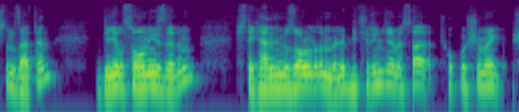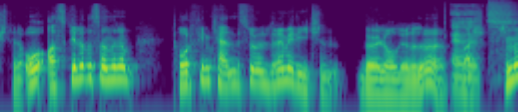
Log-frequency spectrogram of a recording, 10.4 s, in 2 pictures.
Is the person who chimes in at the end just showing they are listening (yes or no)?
no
